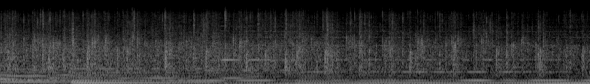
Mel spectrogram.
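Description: Congregation at a church service applauding and cheering the sermon, a broad steady wash of clapping filling the whole stretch over sustained low musical tones.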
